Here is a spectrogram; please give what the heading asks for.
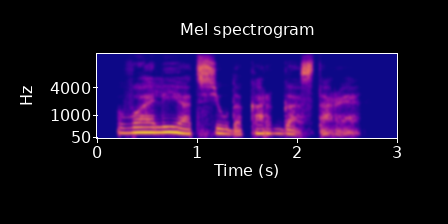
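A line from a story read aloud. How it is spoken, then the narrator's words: Hissing girl. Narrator (Russian): прошипела девушка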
